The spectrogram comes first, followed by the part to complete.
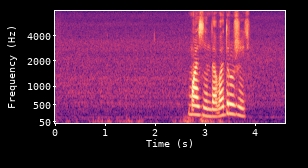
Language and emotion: Russian, neutral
